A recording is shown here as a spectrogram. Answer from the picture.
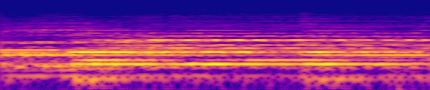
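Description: Congregation singing a hymn in chorus, holding long notes that move to a new chord about a third of a second in.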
